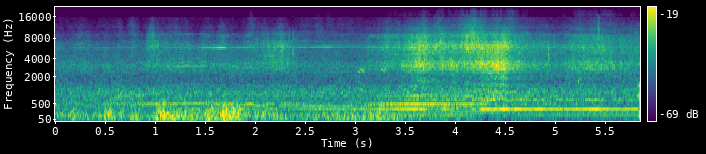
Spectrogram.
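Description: A Goosky S2 MAX RC helicopter flies in wind on its first flight after T8 transmitter setup, its steady whining rotor and motor tone holding a sustained pitch throughout, buffeted by gusts.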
